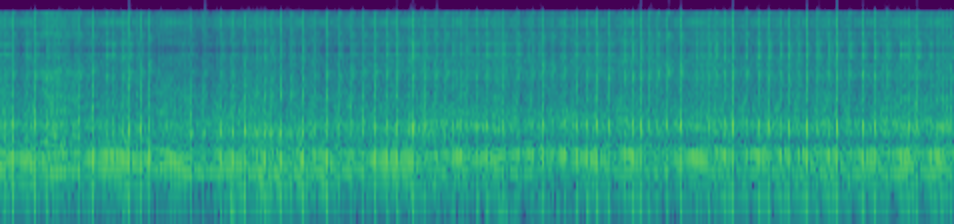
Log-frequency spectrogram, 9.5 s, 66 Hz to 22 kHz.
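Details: YZ125 two-stroke, either the 2001 at its first start after a rebuild with a new Wiseco piston or the freshly rebuilt 1999: sharp, rapid crackle revving cleanly up and down, even firing, no misses; healthy fresh rebuild.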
